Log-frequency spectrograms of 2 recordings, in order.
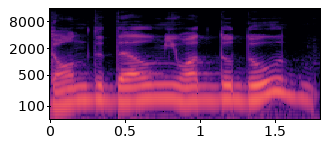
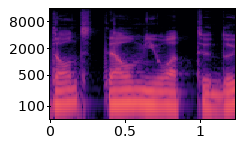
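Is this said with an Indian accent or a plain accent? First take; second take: Indian; plain. First: The t sounds are said like d sounds. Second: The t sounds are said as plain t sounds. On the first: "if you pronounce T like a D" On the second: "instead of"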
